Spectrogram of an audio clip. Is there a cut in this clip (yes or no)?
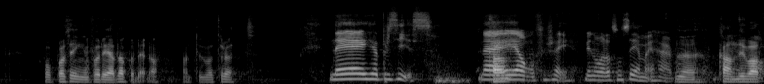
yes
